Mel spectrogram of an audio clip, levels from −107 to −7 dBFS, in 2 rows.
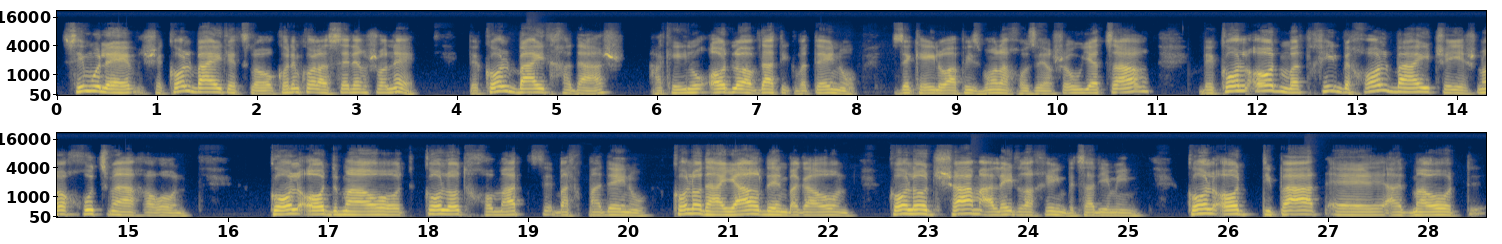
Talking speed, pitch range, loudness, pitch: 110 wpm, 140-180 Hz, -24 LUFS, 155 Hz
